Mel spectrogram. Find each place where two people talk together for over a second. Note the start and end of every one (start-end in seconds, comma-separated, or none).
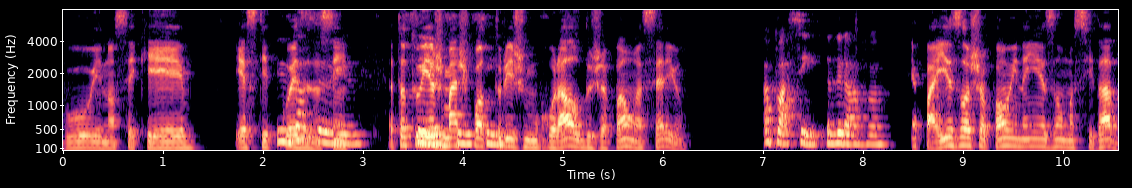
2.1-4.5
